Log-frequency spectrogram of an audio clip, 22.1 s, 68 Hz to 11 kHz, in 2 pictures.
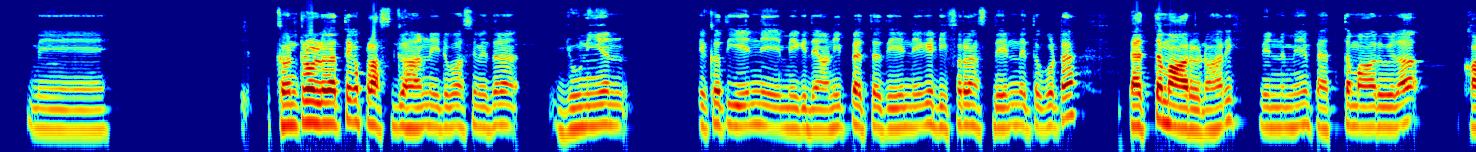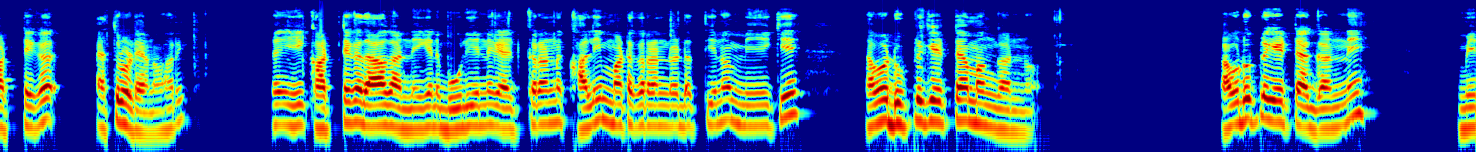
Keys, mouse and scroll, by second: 4.4 scroll down 2, 4.6 q, 5.3 scroll up 2, 5.5 q, 7.0 click, 7.5 q, 9.0 q, 10.1-10.5 scroll down 5, 10.5 q, 12.5 KP_3, 13.3 ctrl+z, 13.7 q, 14.8 ctrl+z, 15.4-16.1 scroll up 1, 16.1 KP_3, 16.7 click, 17.2 scroll down 1, 17.4 q, 18.1-18.8 scroll up 2, 18.8 shift+d, 19.6 q, 20.3 click.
